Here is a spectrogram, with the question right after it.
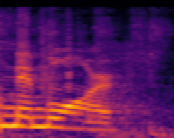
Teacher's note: और American pronunciation में there's a hint of rolled R towards the end, so memoir.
